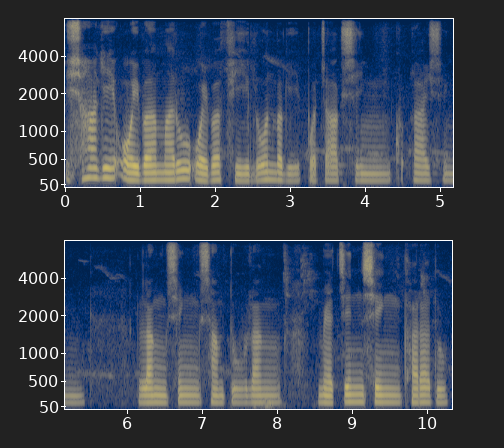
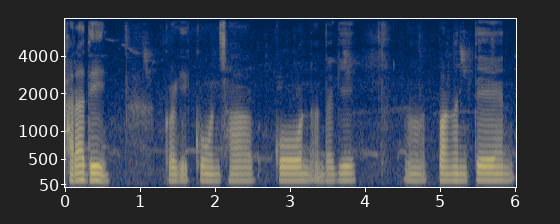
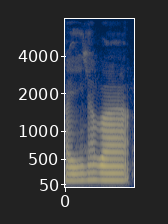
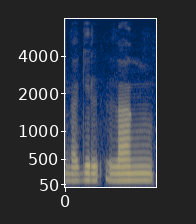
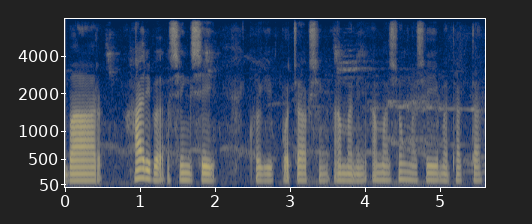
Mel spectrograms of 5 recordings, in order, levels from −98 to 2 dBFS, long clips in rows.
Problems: background sounds at intervals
